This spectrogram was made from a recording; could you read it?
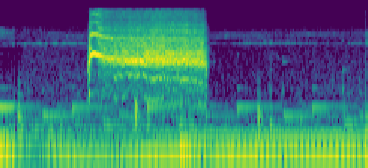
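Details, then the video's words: Red-tailed hawk scream, the sound often dubbed over eagles in films and television. It is a single loud, harsh, hoarse shriek lasting just over a second, with soft background music throughout. "Ito ang tunog ng red-tailed hawk."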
